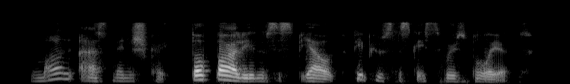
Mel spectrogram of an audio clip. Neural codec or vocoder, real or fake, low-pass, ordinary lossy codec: codec, 24 kHz, 0.9 kbps, WavTokenizer, small release; fake; 7.2 kHz; AAC, 32 kbps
